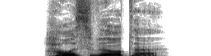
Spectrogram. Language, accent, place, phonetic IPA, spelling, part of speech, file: German, Germany, Berlin, [ˈhaʊ̯sˌvɪʁtə], Hauswirte, noun, De-Hauswirte.ogg
- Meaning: nominative/accusative/genitive plural of Hauswirt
